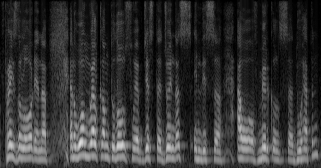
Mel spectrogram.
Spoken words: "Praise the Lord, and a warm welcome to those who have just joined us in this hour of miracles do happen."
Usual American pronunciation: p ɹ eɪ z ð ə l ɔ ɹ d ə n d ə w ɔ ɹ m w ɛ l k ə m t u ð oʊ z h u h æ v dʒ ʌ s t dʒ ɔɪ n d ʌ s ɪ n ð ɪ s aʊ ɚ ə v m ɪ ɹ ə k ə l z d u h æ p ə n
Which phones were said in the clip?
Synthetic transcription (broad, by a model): p ɹ eɪ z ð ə l ɔ ɹ d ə n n ə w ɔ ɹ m w ɛ l k ə m t u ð oʊ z h u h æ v dʒ ʌ s t dʒ ɔɪ n d ʌ s ɪ n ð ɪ s aʊ ɚ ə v m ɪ ɹ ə k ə l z d u h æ p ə n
